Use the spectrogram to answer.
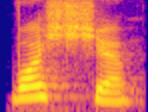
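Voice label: "воссьӧ", Komi, female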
